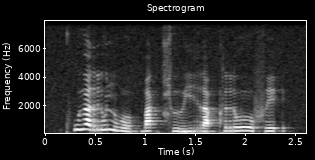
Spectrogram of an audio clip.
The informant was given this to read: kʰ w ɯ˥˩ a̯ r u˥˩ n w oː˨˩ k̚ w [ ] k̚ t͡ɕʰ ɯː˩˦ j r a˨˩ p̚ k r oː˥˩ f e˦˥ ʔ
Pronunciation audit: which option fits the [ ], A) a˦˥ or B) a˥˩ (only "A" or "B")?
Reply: A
